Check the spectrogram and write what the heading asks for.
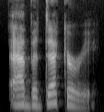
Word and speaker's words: Abecedary: Oh, it looks like Abecedary. – It does. Actually, I definitely thought it was pronounced differently when I first started looking into it. – But it is definitely pronounced Abecedary.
